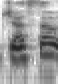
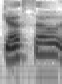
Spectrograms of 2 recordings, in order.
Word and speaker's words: gesso: video online that says it should be pronounced gesso instead of guests out and I've been pronouncing it wrong I am so embarrassed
